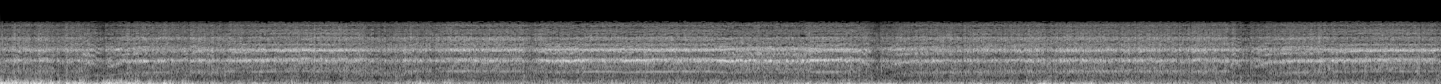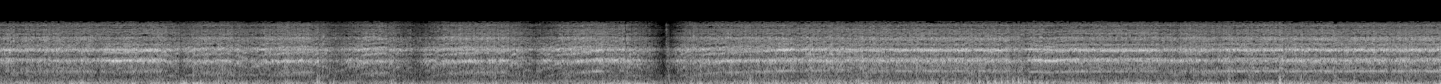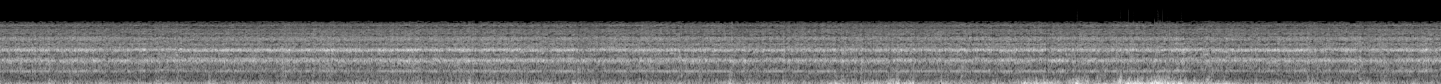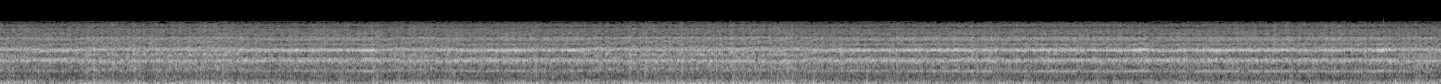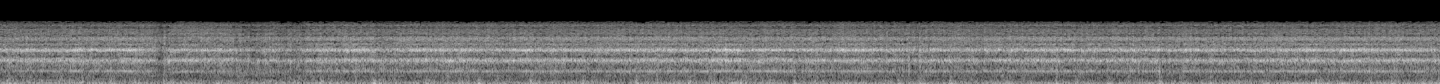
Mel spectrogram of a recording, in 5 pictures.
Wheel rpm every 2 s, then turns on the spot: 140, 160, 160, 160, 140, 160, 150, 160, 130, 100, 110, 160, 160, 160, 160, 160, 160, 160, 160, 160, 160, 160, 160, 160, 160, 160, 160, 160, 160, 160, 160, 160, 160, 160, 160, 160.
none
